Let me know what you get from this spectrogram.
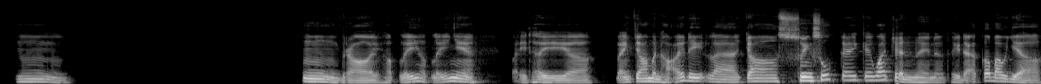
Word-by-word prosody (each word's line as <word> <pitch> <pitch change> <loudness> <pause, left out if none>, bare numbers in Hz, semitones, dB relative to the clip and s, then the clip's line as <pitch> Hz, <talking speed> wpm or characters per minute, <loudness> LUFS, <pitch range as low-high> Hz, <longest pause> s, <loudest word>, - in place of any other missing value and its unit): Ừm. 125 -6 -4 2.3
Ừm, 130 -7 +2
rồi, 95 -1 -1
hợp 100 +1 -10
lý, 115 +7 +2
hợp 145 -5 -4
lý 105 +6 -2
nha. 135 -9 +3 0.4
Vậy 100 - -7
thì, 100 -3 0
ờ, 95 -1 -3 0.2
bạn 115 - -1
cho 140 +1 +3
mình 140 -4 +4
hỏi 130 +9 -1
đi 160 -3 +3
là 120 -6 -2
cho 145 0 +1
xuyên 170 +5 +6
suốt 215 +6 0
cái 195 -1 -1
cái 190 -1 -2
quá 195 +1 +2
trình 115 - +1
này 105 -1 -2
nè 105 - -5
thì 105 -3 -4
đã 100 - -3
có 170 - -1
bao 145 -3 +1
giờ 100 -7 0
120 Hz, 180 wpm, -21 LUFS, 100-145 Hz, 2.3 s, xuyên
